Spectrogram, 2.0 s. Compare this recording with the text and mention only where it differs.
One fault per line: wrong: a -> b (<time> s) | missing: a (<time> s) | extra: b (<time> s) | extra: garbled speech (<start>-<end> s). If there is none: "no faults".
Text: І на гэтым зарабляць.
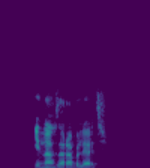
missing: гэтым (0.7 s)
